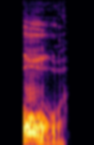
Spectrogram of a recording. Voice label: label, US phonetics sound; 英语音标发音（剑桥版）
